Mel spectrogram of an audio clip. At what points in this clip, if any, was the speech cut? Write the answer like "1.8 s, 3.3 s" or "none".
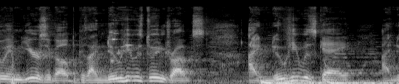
none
